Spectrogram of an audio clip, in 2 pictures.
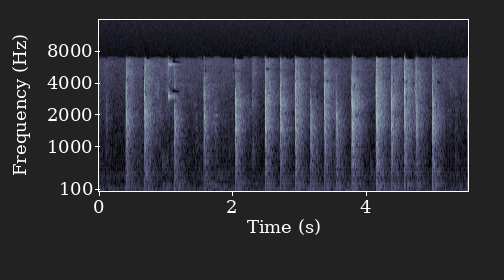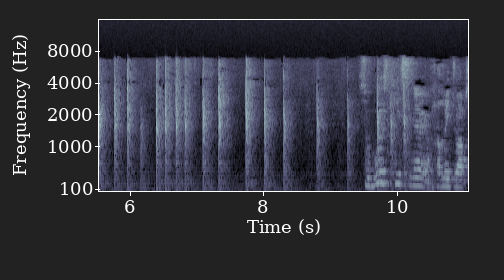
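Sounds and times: chalk writing on blackboard: 0.4 - 10.5.

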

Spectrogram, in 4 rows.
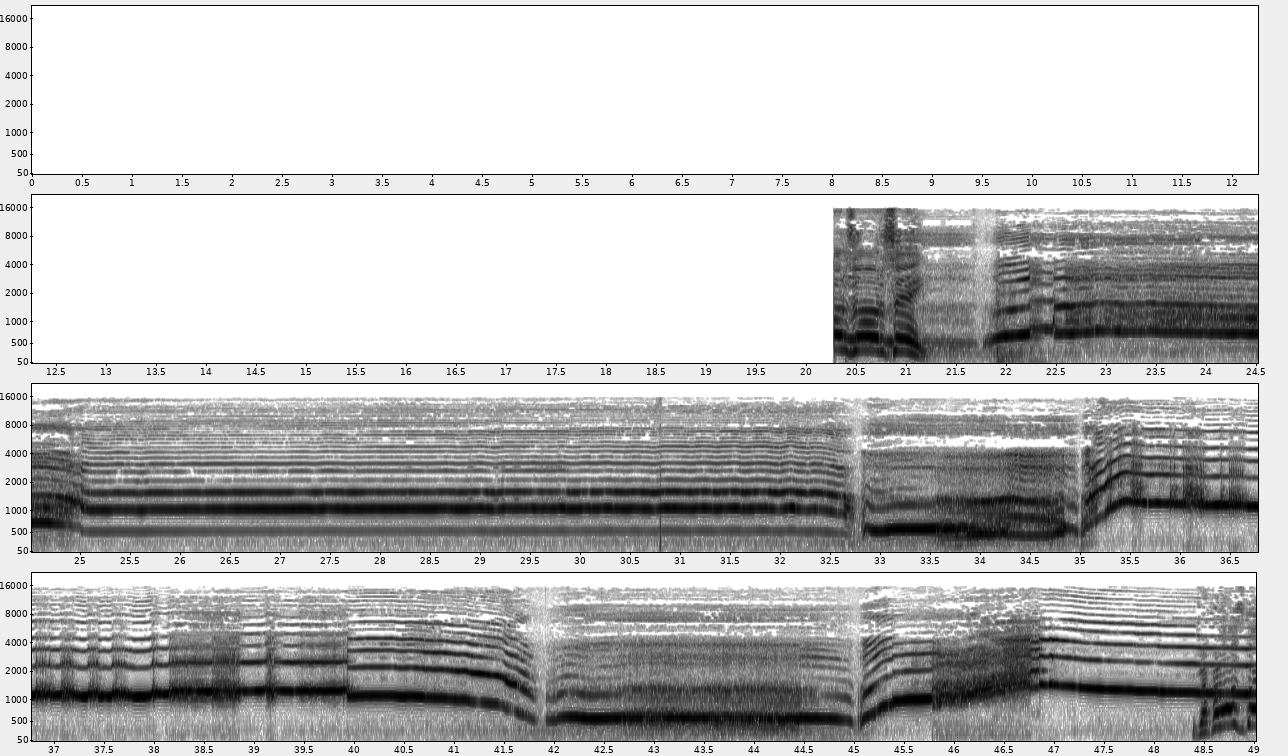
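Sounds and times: woman screaming and wailing: 20.3 - 49.0.

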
